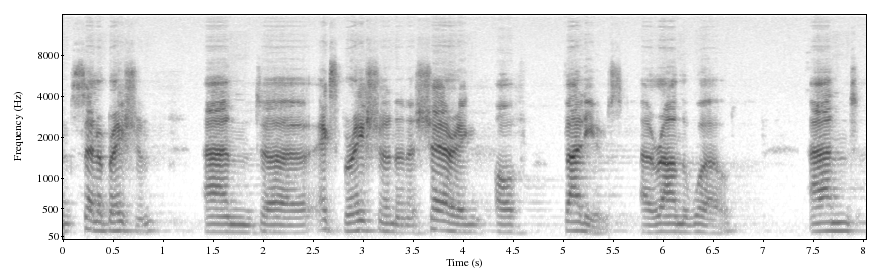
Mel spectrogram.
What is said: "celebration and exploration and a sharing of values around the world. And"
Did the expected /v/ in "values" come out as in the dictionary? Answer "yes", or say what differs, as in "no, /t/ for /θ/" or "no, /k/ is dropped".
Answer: yes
